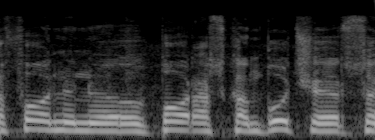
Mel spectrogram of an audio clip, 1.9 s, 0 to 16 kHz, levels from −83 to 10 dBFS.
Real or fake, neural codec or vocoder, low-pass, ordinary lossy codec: real; none; 10.8 kHz; MP3, 96 kbps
